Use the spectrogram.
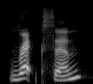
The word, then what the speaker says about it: Wrexham: we say Durham dharam next we have Wrexham our in Wrexham well there's nothing really to say this special about Wrexham except we spell it with the W and we just we just say in our and here we have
